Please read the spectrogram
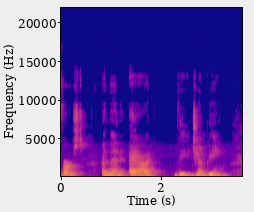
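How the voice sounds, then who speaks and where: A woman with an American accent speaks at a very slow pace. There is noticeable background noise and audible room echo. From South Louisiana. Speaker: home cooking video host. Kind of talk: cooking tutorial. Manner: casual, conversational.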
